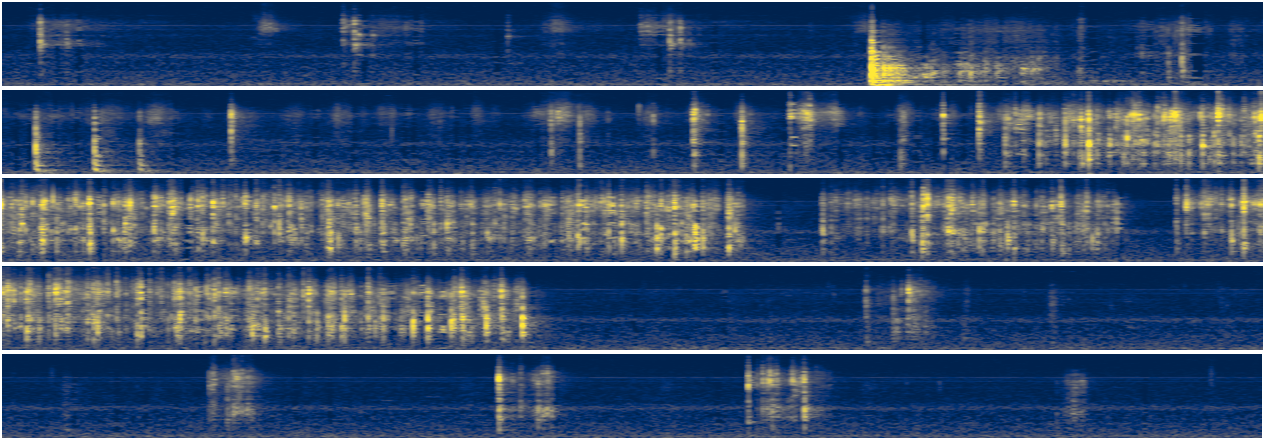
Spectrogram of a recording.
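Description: A spoon clinks and scrapes in a glass jar of xylitol, with one sharp knock about four seconds in. From about eleven seconds a spoon briskly stirs cream cheese and xylitol in a plastic bowl for some ten seconds, a rapid scraping that breaks off twice briefly, followed by a few scattered clicks.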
